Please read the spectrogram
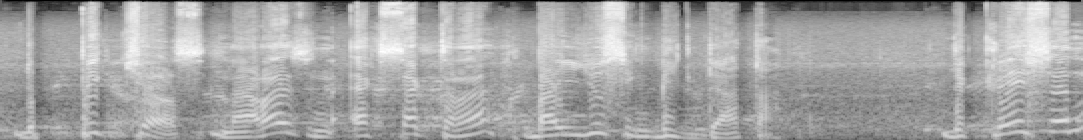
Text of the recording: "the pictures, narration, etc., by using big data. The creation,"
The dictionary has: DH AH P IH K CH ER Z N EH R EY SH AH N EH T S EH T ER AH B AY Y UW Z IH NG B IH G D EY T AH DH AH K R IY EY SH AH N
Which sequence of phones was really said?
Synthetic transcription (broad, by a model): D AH P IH K CH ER S N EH R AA S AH N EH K S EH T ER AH B AY Y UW S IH NG B IH G D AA T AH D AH K R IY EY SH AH N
